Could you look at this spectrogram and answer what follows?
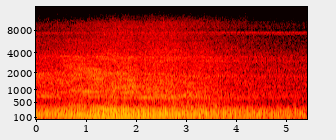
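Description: Engine rumble of a motor vehicle going past, growing louder a second or two in and then slowly fading.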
